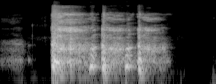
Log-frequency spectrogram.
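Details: One brief fit of three quick, dry coughs in a row from an adult who has been sick, during a livestream.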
